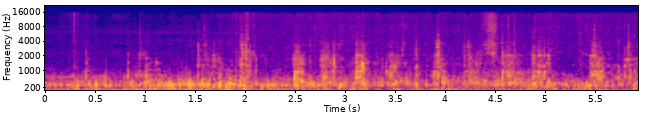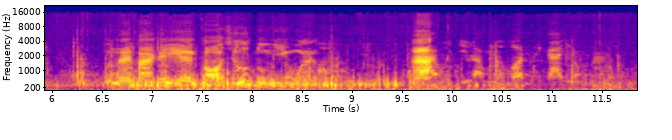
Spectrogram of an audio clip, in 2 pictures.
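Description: A wet fishing net rustles and drips as it is hauled in by hand.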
